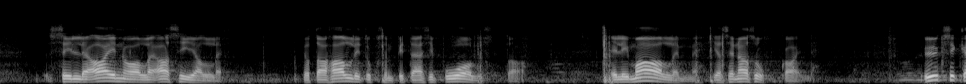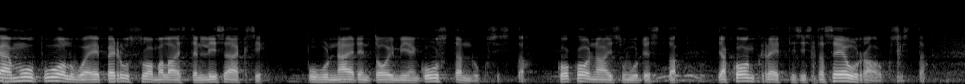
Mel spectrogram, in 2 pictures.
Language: Finnish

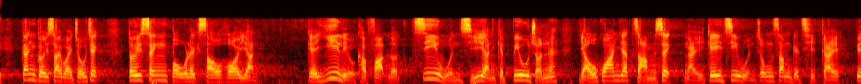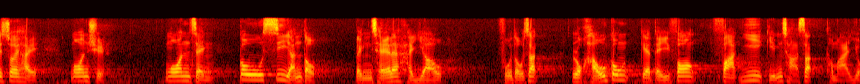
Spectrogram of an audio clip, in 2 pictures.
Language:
Cantonese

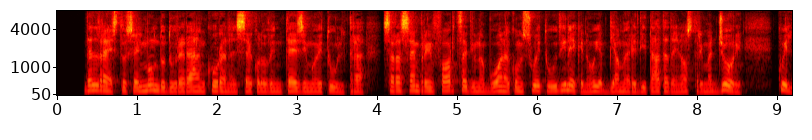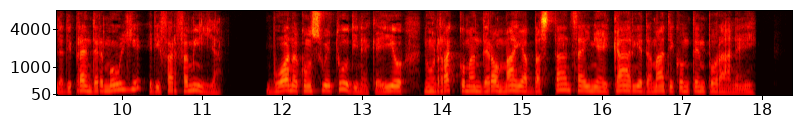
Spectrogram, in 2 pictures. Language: Italian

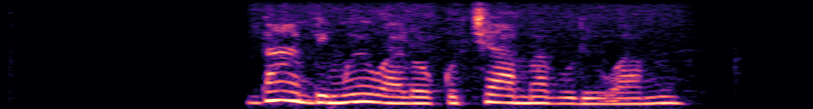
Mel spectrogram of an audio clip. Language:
Ganda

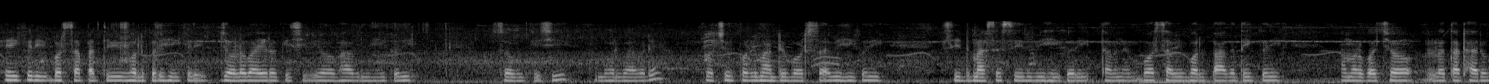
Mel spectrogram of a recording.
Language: Odia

